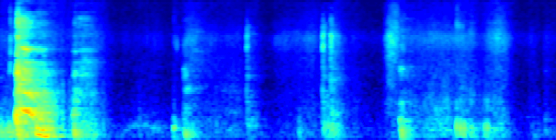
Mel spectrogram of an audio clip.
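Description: Several harsh cough bursts, the first loudest, followed by smaller coughs and throat clearing in a quiet room.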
